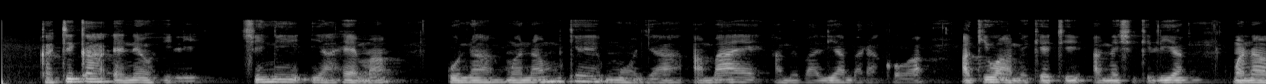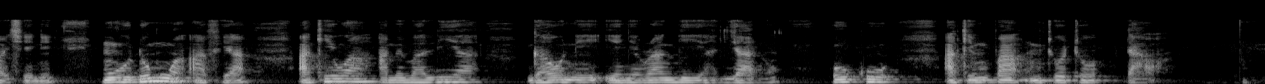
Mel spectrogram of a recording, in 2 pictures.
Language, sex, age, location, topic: Swahili, male, 18-24, Kisii, health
